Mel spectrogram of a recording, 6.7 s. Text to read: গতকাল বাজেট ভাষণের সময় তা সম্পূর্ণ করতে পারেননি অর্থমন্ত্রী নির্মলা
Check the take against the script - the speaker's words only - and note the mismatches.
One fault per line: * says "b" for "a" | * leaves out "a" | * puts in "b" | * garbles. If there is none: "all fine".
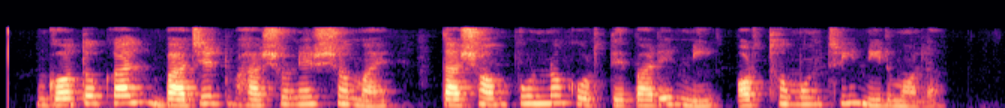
all fine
